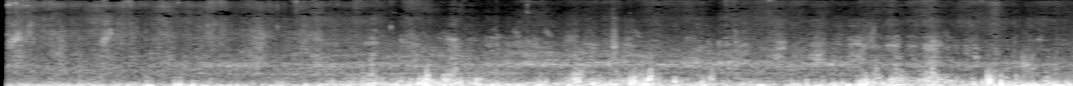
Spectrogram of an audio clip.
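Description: A dog panting in quick short bursts, clustered in the middle and again near the end, over a steady low rumble.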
